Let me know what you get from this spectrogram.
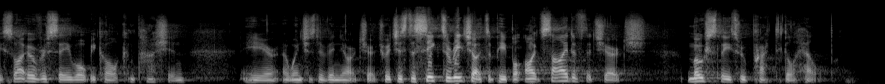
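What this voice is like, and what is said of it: Northern Irish Belfast accent. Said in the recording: “I'm originally from Belfast in Northern Ireland. You might have picked that up from the funny accent.”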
